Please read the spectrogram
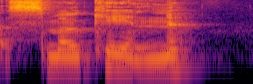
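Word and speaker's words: Smokin': If you're pronouncing a G there, you're goddamn wrong. Smoking Aces.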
